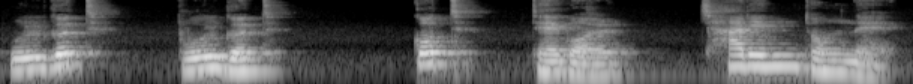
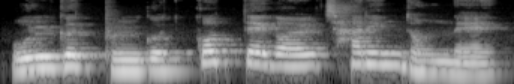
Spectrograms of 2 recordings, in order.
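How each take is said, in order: First: The final T sounds are clearly released and pronounced. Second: The final consonants are held and not released. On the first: The speaker calls it wrong. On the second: The speaker calls it right.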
